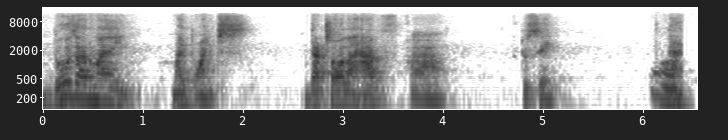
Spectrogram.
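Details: Adult who stammers, not fully recovered; blocks on words, struggles with words starting with M or N, stutters more under pressure when presenting; real stuttering.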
